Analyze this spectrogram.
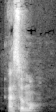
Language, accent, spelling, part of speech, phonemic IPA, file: French, France, assommant, adjective / verb, /a.sɔ.mɑ̃/, LL-Q150 (fra)-assommant.wav
- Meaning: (adjective) deadly dull, extremely boring; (verb) present participle of assommer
